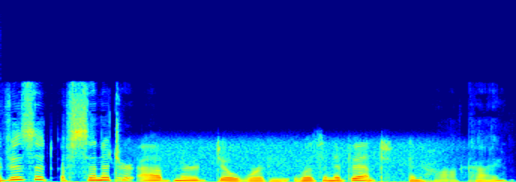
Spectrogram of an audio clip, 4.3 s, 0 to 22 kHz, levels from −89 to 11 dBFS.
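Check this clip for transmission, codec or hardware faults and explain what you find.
One fault is present. From 0.87 s to 4.00 s the speech turns dull and hissy: the treble disappears, a clear hiss sits roughly 25 dB below the speech, and the level shifts by about 1 dB. The cause is digital radio blending to analogue. The receiver lost the digital stream and cross-faded over about half a second to the station's AM broadcast, whose narrow bandwidth and noise floor replace the clean digital sound before it blends back.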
